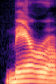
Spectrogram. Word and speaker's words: Mara: And then she said, and I said it right, you can use my name, but only if you say it right, Mara, pronounced like Sarah.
